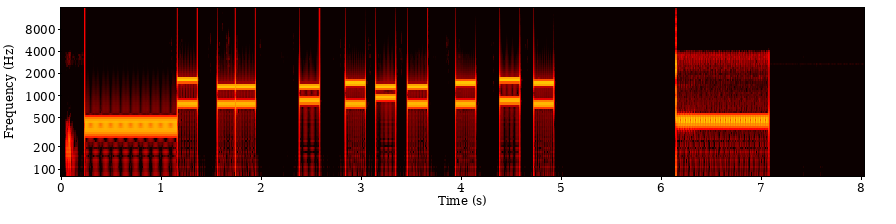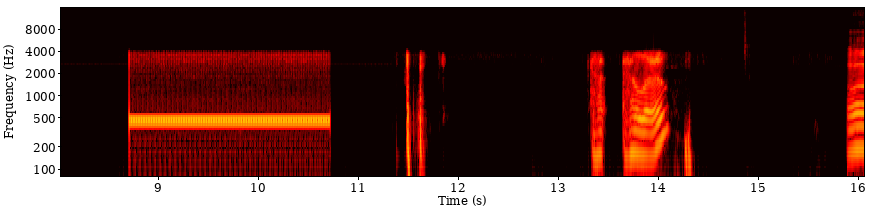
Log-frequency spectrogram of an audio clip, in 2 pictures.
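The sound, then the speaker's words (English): A phone line's dial tone gives way to a quick run of keypad beeps, then two long ringback tones ring out, followed by a click as the line picks up. “We're gonna try to call her right now, and we'll talk to her first.”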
